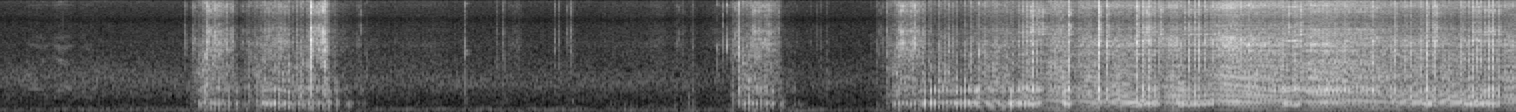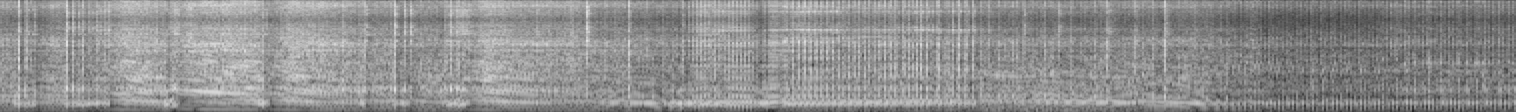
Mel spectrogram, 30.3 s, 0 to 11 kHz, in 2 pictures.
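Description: Honda CR85 big-wheel's two-stroke 85cc engine being kick-started: two brief bursts, then it catches about nine seconds in and runs. It is revved up and down repeatedly, then settles to a steadier run near the end.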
